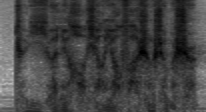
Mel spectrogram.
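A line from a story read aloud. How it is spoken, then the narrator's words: Tense low voice. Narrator (Chinese): 他压低嗓音紧张地对我说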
